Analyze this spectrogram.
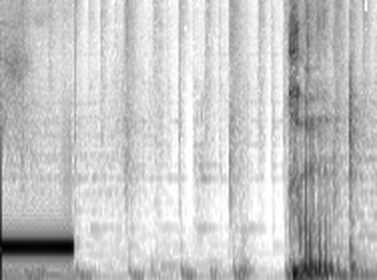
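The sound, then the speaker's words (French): A telephone dial tone sounds while a call is being placed: a loud, steady single-pitch tone that lasts under a second and then cuts off, leaving near quiet with faint clicks and a brief louder burst of noise near the end. “Allez, on va essayer d'appeler, on va tenter le coup.”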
